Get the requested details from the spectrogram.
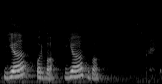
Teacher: है इनमें अर्ध स्वर का मीनिंग क्या है आधा स्वर मतलब इनमें स्वर की साउंड आती है एक तरीके से आधे स्वर की साउंड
